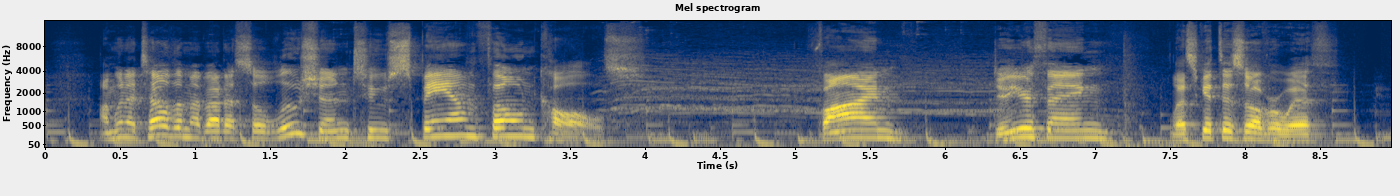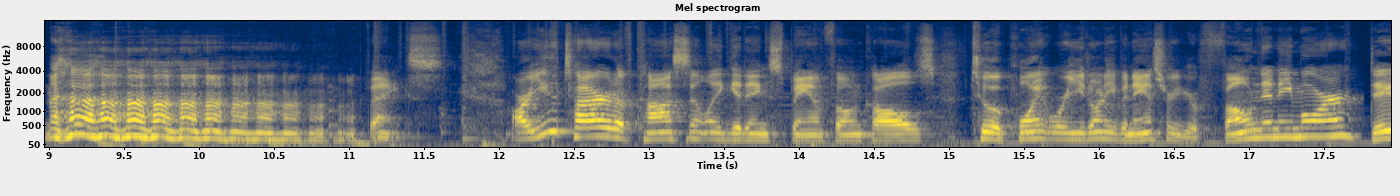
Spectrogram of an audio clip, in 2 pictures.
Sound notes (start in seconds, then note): 9.0 fake laugh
